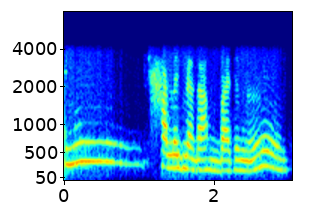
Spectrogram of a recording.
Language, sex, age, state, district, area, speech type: Bodo, female, 45-60, Assam, Chirang, rural, conversation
